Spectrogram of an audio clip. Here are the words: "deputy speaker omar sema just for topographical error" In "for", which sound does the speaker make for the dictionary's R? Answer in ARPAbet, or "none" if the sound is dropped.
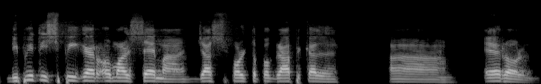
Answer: L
